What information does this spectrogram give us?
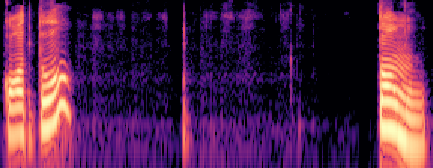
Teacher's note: কতর পরেও আমি একটা ও উচ্চারণ করছি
